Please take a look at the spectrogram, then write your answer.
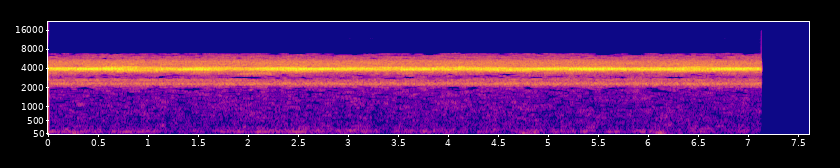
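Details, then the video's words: Crickets trill steadily in a shrill two-layered drone for about seven seconds before the sound cuts off abruptly into silence. A faint low rumble sits under the insects in this relaxing nature recording. "Relaxing sound of crickets"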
